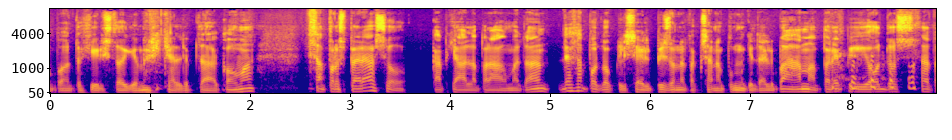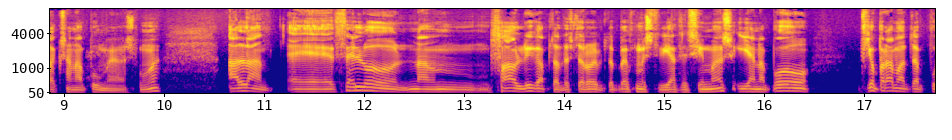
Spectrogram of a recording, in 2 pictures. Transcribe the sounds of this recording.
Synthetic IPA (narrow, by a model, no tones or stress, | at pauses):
ponɐt̪oçiɾist̪o̞ʝɐmeɾikɐ̰le̞̰p̚t̪ɐːko̞mɐθɐpɾo̞spe̞ɾɐso̞ | kɐpçɐɐlɐpɾɐɣmɐt̪ɐðeθɐpot̪o̞kliselpizo̞nɐt̪ɐksɐnɐpume̞ce̞t̪ɐlipɐːmɐpɾe̞pio̞nd̪o̞sθɐt̪ɐksɐnɐpume̞ɐ̰spume̞ | ɐlɐ | eθe̞lo̞nɐfɐo̞liɣɐːpot̪ɐðe̞ft̪e̞ɾo̞lep̚t̪ɐpue̞xumest̪iðiɐθe̞simɐzʝɐnɐpo̞ | pço̞pɾɐɣmɐt̪ɐpu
